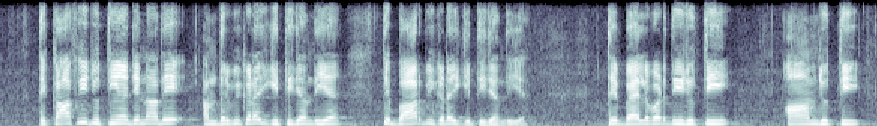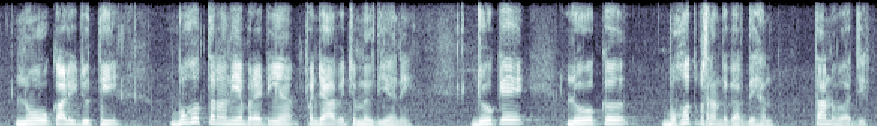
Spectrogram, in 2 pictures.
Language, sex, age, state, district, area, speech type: Punjabi, male, 30-45, Punjab, Mansa, urban, spontaneous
